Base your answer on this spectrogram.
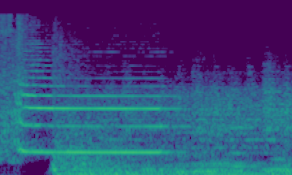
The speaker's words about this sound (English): I'm going to tell you right now. As soon as you hear the buzzer, all right? Let's go.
